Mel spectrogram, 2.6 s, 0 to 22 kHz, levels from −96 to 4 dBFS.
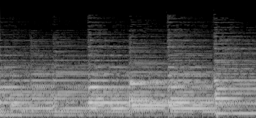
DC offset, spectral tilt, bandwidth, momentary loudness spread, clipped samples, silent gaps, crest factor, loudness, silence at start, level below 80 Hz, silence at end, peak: under 0.1%; -8 dB/octave; 8.2 kHz; 6 LU; under 0.1%; none; 14 dB; -21 LUFS; 0 s; -52 dBFS; 0 s; -6 dBFS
